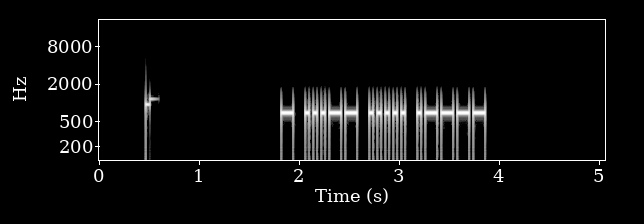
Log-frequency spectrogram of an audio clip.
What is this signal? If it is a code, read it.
Morse code, heard as a keyed tone, about 30 wpm, 700 Hz. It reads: T351
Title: Numbers - Contest Style - 4-Digit 30wpm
